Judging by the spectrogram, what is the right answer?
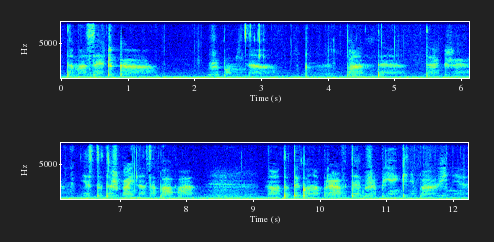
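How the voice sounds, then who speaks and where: A woman talks at a very slow pace with long, frequent pauses. Loud background noise runs underneath. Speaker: ASMR creator. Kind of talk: ASMR role-play, whispered makeup and skincare session. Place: home room.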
